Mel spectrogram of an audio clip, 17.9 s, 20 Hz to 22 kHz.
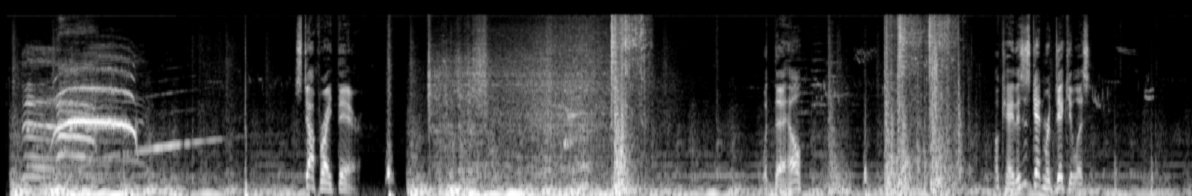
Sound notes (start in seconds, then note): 0.3 people screaming; 0.7 siren blaring; 9.2 Peeley thuds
